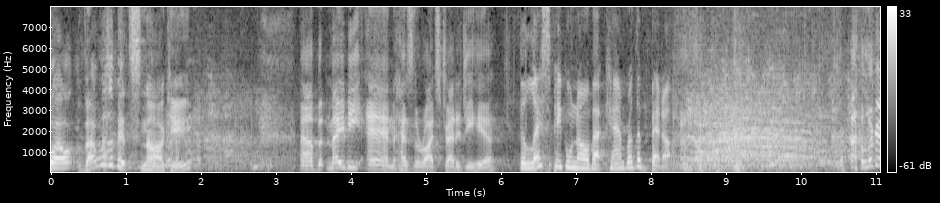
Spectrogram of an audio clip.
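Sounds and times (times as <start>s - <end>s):
speech: 0.0s - 2.3s, 3.3s - 8.4s, 10.6s - 11.0s
laughter: 0.6s - 3.2s, 8.3s - 11.0s
crowd cheering: 8.3s - 11.0s.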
